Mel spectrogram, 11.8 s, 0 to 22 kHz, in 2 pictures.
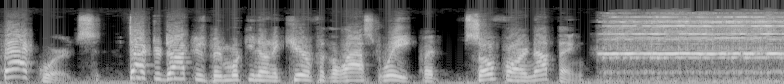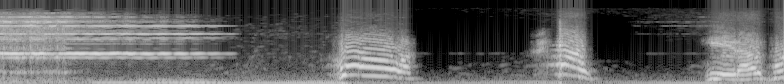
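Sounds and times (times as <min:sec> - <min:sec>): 
low hum: 0:00.0 - 0:11.7
speech: 0:00.3 - 0:04.7, 0:11.2 - 0:11.7
telephone ringing with a bright tone: 0:04.4 - 0:07.8.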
